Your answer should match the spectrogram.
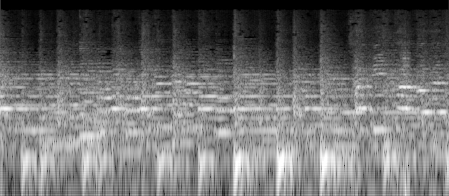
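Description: Two acoustic guitars playing over a steady hand-slapped cajón beat.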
